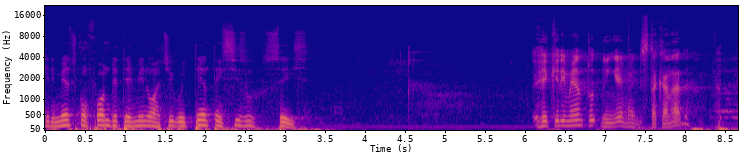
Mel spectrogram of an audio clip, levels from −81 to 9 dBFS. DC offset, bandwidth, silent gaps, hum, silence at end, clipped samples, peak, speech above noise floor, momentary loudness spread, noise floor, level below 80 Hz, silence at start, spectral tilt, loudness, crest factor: under 0.1%; 16 kHz; none; none; 0 s; under 0.1%; -12 dBFS; 32 dB; 12 LU; -61 dBFS; -40 dBFS; 0 s; -6 dB/octave; -32 LUFS; 18 dB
